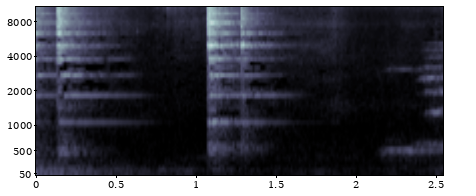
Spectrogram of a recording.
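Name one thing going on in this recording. A metal whisk clinks against a glass bowl.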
